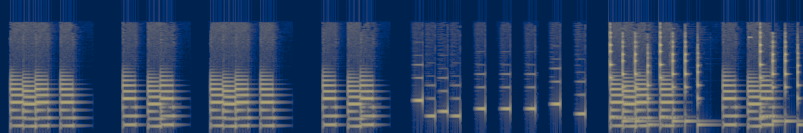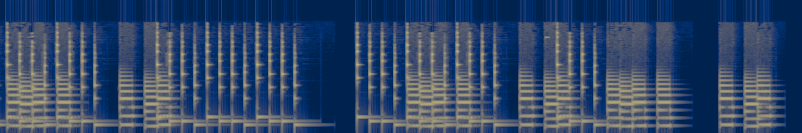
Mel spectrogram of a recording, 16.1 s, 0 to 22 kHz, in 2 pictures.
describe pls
I am puzzled by this puzzle. Short 8-bit music loop made in Bosca Ceoil.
